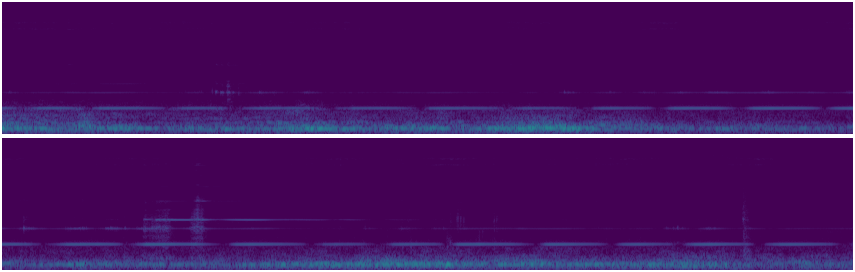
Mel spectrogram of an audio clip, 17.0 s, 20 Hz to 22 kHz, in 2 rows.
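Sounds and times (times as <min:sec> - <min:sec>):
pulsing ringing tone: 0:00.0 - 0:17.0
bright chime: 0:06.0 - 0:17.0.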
